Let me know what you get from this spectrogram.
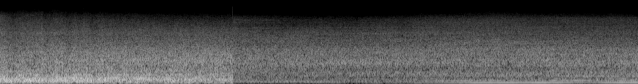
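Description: Rumble and rail noise of a train running past, cut off abruptly about two seconds in. Then a quieter, steady low hum from a TGV high-speed train approaching, growing slightly louder toward the end.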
